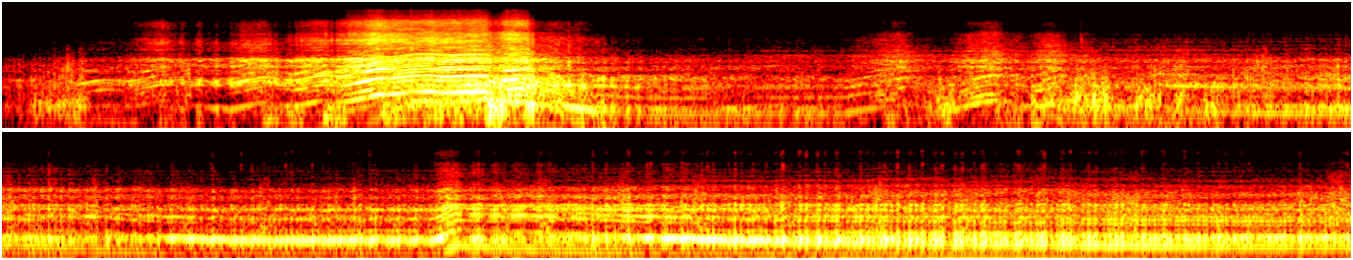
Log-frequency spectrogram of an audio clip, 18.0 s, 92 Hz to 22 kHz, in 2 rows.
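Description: Yamaha Vmax SX 700 snowmobile's three-cylinder two-stroke engine revving hard, its pitch rising and wavering for a couple of seconds about two seconds in, with a shorter rev a few seconds later. It then runs steadily at low revs, the pitch sinking slowly toward the end.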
